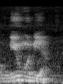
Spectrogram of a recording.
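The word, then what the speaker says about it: pneumonia: তারপরের স্লাইডে আমরা দেখেছি পি এবং এস যদি একসাথে থাকে আর যদি এই পি এর পূর্বে কোনো ভাওয়েল না থাকে, পি এর আগে যদি কোনো ভাওয়েল সাউন্ড না থাকে তাহলে পি এর উচ্চারণটা সাইলেন্ট হয়ে যায়।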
